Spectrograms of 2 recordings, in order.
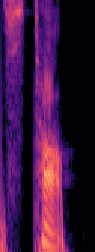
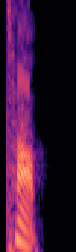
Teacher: in star it is not pronounced like the tea in top the difference in pronunciation lies in the lack of aspiration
